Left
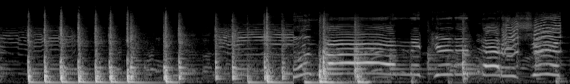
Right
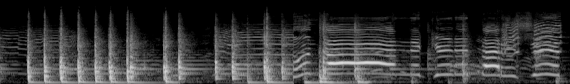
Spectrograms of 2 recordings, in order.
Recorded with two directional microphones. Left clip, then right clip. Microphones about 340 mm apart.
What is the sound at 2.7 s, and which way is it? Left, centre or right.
Music, centre.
